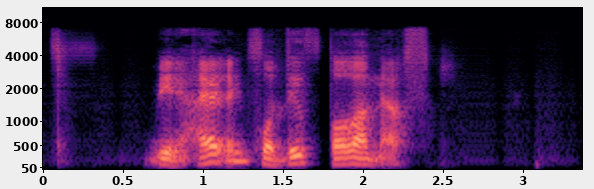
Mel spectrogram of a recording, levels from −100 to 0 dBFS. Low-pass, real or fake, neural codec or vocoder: 7.2 kHz; fake; codec, 16 kHz, 0.5 kbps, FreqCodec, larger model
